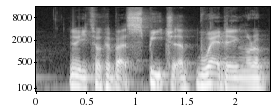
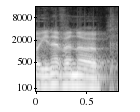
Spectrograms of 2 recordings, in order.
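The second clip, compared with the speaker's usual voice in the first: ordinary delivery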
